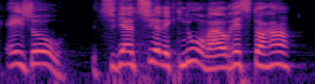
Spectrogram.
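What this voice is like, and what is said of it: Put-on Québécois French accent. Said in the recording (French): “Avec l'accent québécois.”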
